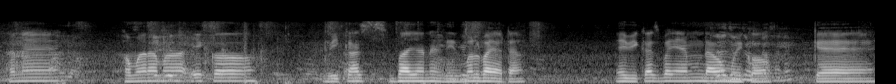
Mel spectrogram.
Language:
Gujarati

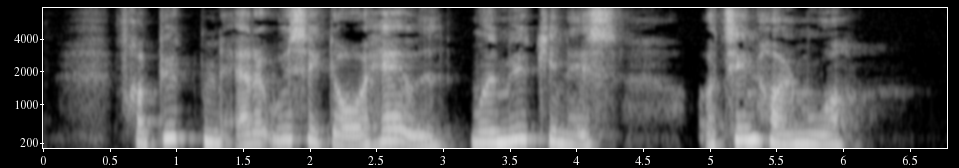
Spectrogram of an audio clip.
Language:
Danish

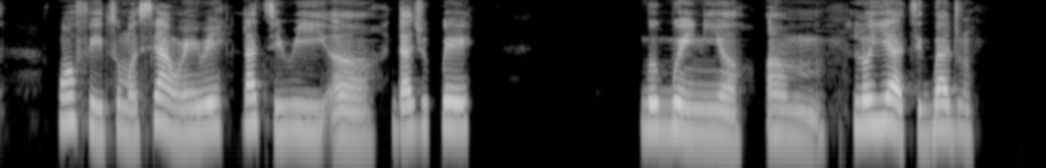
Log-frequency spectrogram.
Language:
Yoruba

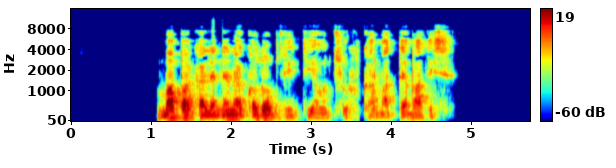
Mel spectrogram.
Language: Laz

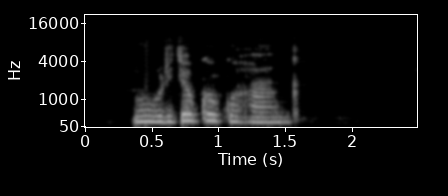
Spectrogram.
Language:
Kinyarwanda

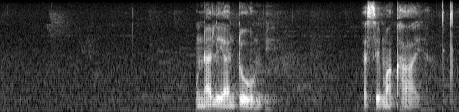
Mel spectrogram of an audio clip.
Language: Zulu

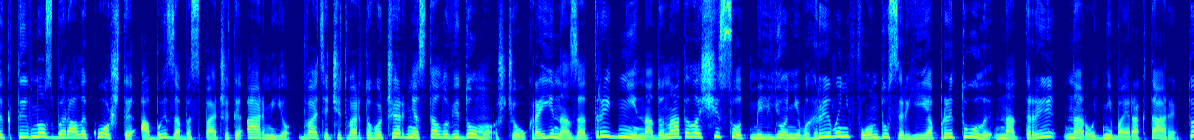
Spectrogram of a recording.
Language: Ukrainian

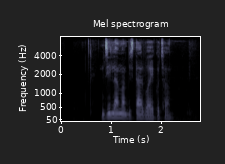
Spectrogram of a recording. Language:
Nepali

